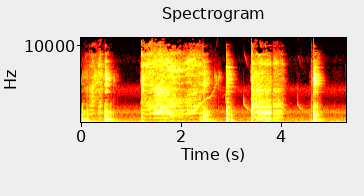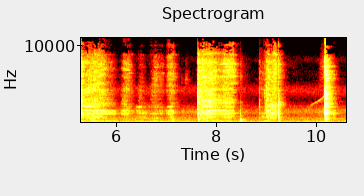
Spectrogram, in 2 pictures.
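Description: A knife knocks against a cutting board.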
